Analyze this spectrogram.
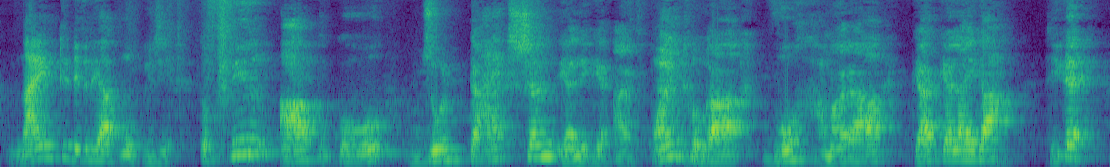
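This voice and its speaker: A man's voice: on the high side, darkish tone. A man teaching physics in speech at a board, who asks the class questions and answers them himself. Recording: echoey room.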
